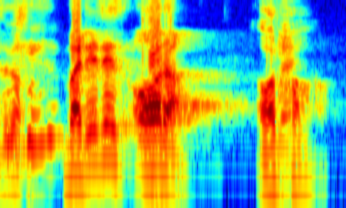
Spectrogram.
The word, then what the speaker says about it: Orxa: And you can pronounce it in a certain number of ways depending on which language. So we played around with a bit and we kind of settled on Orxa.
